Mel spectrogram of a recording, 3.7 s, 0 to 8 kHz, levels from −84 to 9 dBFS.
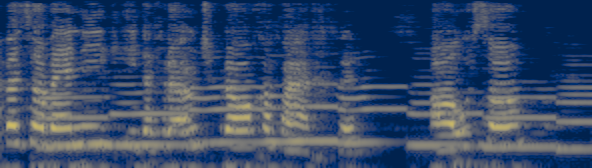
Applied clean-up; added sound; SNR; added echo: classical method WPE with log-MMSE.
